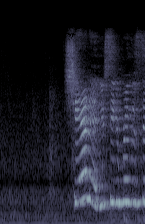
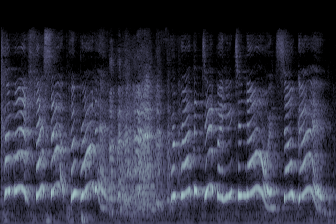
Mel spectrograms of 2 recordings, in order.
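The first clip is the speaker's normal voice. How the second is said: pushy demand; 6 semitones higher, 5 dB louder than usual. Acted. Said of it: "this first character".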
